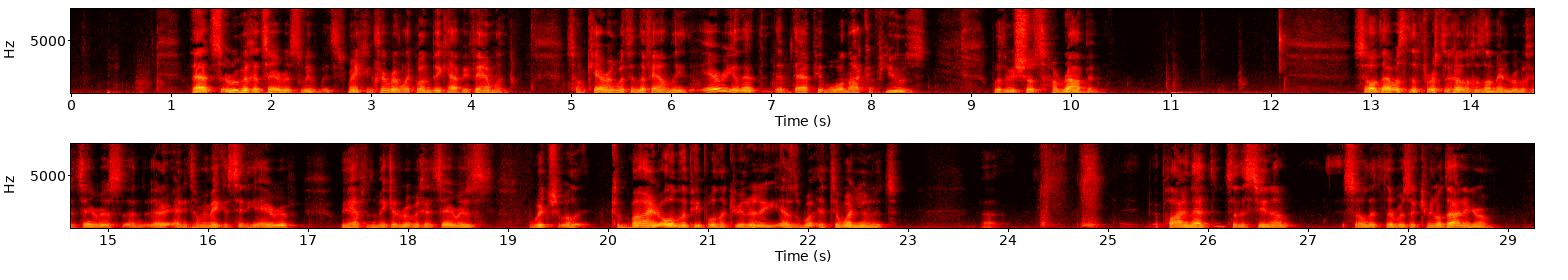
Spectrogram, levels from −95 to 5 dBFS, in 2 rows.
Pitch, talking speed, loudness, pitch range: 135 Hz, 160 wpm, -35 LUFS, 115-150 Hz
